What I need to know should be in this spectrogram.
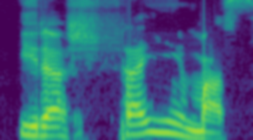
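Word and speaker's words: いらっしゃいます: এইযে ই এতটুকু হল রা আর এখানে সু ছোট আছে। এটা হল সা তাই না? তাহলে ইরাশা। এই সাটা দুইবার উচ্চারণ হবে।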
